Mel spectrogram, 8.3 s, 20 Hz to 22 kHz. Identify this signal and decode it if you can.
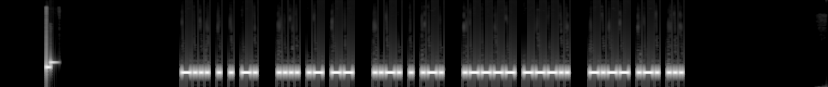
Morse code, heard as a keyed tone, about 40 wpm, 700 Hz. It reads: BEEN HAM FER 18 YRS
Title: Practice QSO - Exchange 3 - More Info - 40wpm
